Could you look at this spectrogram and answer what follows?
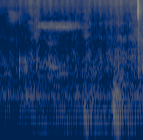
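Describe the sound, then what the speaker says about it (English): Soft scratchy scribbling of a colored pencil coloring on paper, faint and close, with a couple of slightly louder rubs toward the end. "take out pencil color and color it here"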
